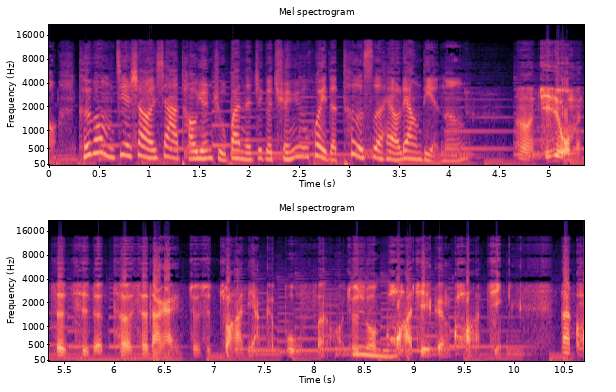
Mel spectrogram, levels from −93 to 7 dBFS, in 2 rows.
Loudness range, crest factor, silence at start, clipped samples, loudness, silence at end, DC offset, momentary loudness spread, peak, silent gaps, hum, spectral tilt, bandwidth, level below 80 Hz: 2 LU; 14 dB; 0 s; 0.2%; -13 LUFS; 0 s; under 0.1%; 11 LU; 0 dBFS; none; none; -4 dB/octave; 14.5 kHz; -40 dBFS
